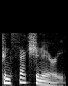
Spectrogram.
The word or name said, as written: confectionery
